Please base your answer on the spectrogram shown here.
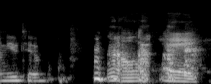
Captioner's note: all laughing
